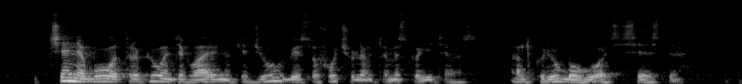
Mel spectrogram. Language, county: Lithuanian, Šiauliai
